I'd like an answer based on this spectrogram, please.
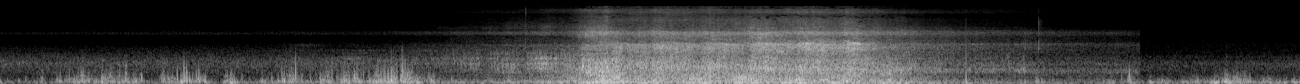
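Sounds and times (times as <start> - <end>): wind buffeting microphone: 0.0 - 13.0
train passing at speed: 3.0 - 11.4.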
